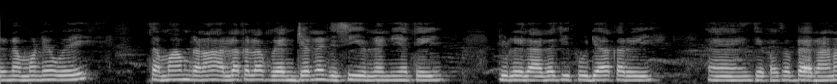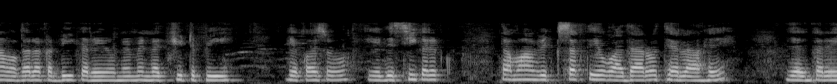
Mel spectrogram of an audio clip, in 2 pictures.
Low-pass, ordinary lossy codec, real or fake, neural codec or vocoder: 7.2 kHz; AAC, 32 kbps; real; none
